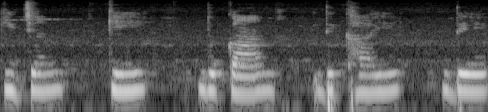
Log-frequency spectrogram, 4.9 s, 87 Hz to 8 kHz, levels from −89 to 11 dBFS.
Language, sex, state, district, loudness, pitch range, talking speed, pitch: Hindi, female, Madhya Pradesh, Dhar, -17 LUFS, 200-210 Hz, 60 wpm, 205 Hz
